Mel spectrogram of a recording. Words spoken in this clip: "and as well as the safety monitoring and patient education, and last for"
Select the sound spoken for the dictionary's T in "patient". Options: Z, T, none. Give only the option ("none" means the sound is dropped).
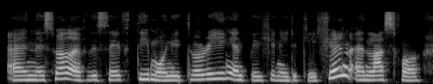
none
